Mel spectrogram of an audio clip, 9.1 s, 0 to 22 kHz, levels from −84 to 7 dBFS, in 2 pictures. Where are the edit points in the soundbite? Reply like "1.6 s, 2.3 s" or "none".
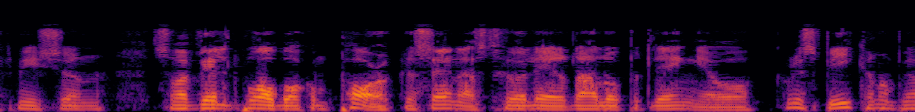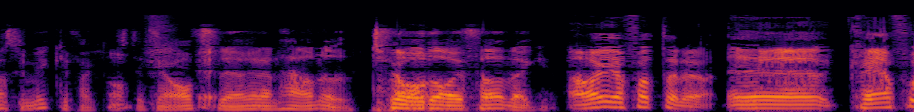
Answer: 3.8 s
